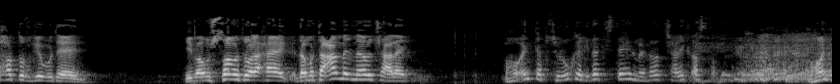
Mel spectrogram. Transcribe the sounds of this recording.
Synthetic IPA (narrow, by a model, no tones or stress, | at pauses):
ħɑt̪ˤːofɡeːbot̪æːni | jebʔæmeʃsˤɑːmet̪wælːæħaːɡæ̰d̪æmot̪aʕamːed̪mæjɑɾˤɑd̪ʃʕalæj | mæɦowæʔent̪æbsoluːkækd̪æːt̪e̥st̪æhelmæjet̪ɾˤɑd̪ːeʃʕaleːkʔɑsˤlɑ̰n | mæhowæʔent̪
